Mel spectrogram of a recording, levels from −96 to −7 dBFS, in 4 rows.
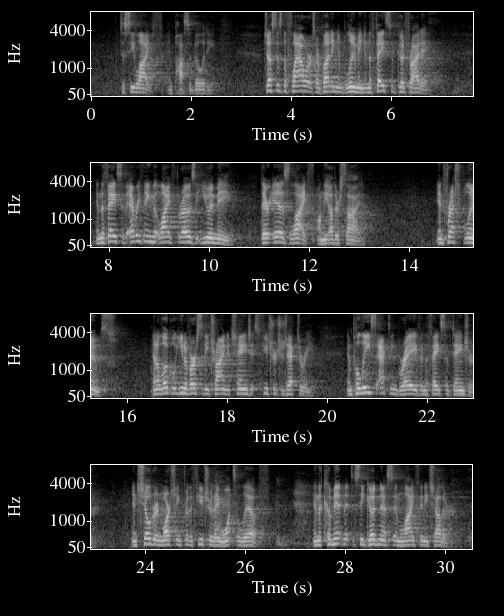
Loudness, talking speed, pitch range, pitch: -33 LUFS, 160 wpm, 140-175 Hz, 155 Hz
